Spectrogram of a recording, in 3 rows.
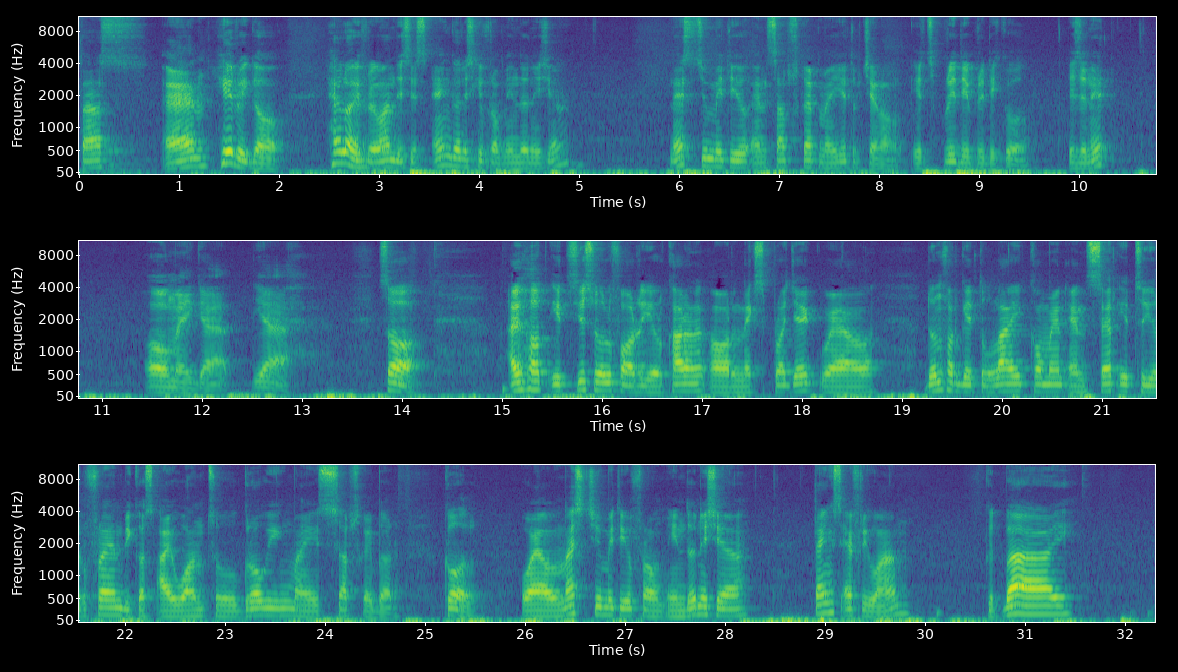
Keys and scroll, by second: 32.1 shift+super+2.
